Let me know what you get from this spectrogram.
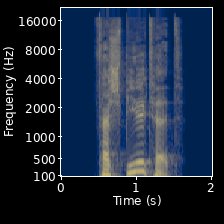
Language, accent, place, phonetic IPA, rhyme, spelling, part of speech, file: German, Germany, Berlin, [fɛɐ̯ˈʃpiːltət], -iːltət, verspieltet, verb, De-verspieltet.ogg
- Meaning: inflection of verspielen: 1. second-person plural preterite 2. second-person plural subjunctive II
